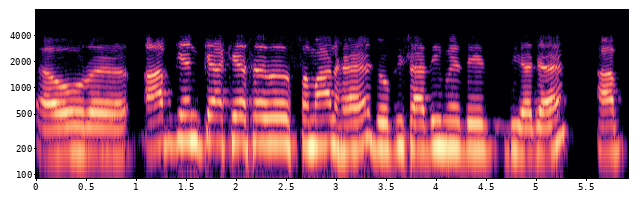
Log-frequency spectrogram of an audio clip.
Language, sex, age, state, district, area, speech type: Hindi, male, 18-30, Uttar Pradesh, Azamgarh, rural, conversation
